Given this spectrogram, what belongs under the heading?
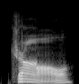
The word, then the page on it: drawl: American English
